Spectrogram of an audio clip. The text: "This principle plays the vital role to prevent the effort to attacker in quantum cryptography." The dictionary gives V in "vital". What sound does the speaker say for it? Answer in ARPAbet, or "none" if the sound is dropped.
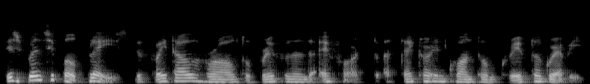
F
